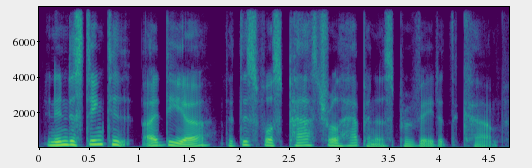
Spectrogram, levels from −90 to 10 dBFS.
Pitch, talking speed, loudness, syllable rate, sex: 160 Hz, 140 wpm, -18 LUFS, 5.0 syllables/s, male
